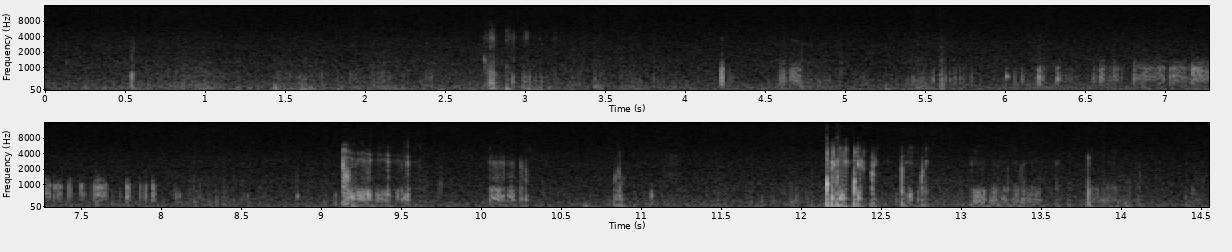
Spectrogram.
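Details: Irregular gurgles and short bubbling rumbles from the belly over a quiet background; ordinary stomach growling, normal bowel sounds, recorded as ASMR belly noises.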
